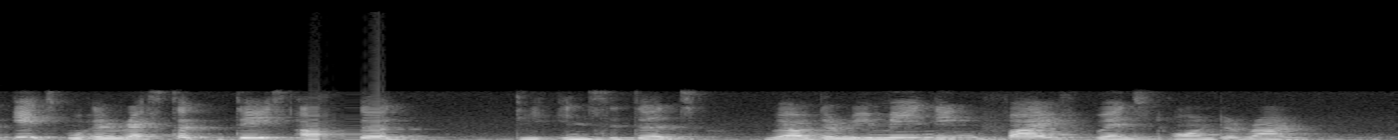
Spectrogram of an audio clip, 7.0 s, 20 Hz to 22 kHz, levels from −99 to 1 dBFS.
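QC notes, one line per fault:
1.56–1.94 s, robotic sound from repeated short buffers: speech turns to a rigid metallic buzz at 93.8 Hz, likely from a roughly 11 ms chunk looped while about half the audio is skipped.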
